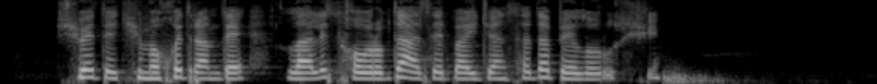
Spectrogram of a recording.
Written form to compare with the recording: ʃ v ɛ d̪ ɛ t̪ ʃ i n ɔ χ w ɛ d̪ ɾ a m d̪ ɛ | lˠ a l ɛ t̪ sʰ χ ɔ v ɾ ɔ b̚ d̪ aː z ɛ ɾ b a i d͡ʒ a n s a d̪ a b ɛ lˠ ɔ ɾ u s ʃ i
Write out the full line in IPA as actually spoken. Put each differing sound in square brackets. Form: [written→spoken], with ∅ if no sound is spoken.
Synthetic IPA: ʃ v ɛ d̪ ɛ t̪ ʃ i [n→m] ɔ χ w ɛ d̪ ɾ a m d̪ ɛ | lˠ a l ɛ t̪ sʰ χ ɔ v ɾ ɔ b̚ d̪ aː z ɛ ɾ b a i d͡ʒ a n s a d̪ a b ɛ lˠ ɔ ɾ u s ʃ i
